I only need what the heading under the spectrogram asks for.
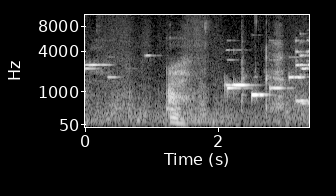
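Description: A telephone rings with short electronic tones at shifting pitches, then a brief sliding chirp mid-clip, followed by a cluster of beeps as the call is declined. Fairly quiet, no talking.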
